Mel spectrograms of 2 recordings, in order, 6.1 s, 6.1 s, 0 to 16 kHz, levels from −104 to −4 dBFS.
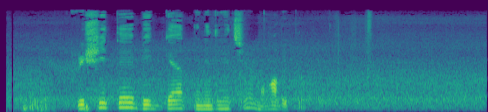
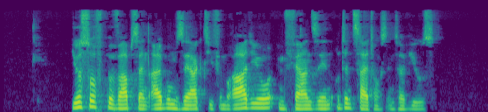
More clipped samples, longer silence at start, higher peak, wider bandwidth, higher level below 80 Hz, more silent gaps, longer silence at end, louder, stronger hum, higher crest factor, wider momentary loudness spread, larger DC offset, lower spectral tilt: neither; second, 0.05 s vs 0.9 s; second, -8 dBFS vs -2 dBFS; about the same, 11.5 kHz vs 11.5 kHz; about the same, -60 dBFS vs -58 dBFS; neither; second, 0 s vs 0.7 s; second, -26 LUFS vs -20 LUFS; neither; about the same, 20 dB vs 18 dB; first, 19 LU vs 13 LU; neither; about the same, -4.5 dB/octave vs -5.5 dB/octave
